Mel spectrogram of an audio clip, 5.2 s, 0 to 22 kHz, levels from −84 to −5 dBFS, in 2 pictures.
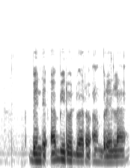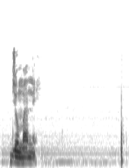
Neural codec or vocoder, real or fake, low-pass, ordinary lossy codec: none; real; none; none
